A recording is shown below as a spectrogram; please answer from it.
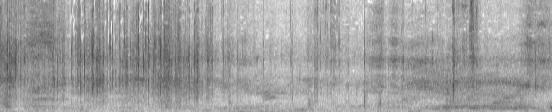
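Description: Faint rustling and handling noise from a phone carried while walking, with a low voice starting near the end.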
